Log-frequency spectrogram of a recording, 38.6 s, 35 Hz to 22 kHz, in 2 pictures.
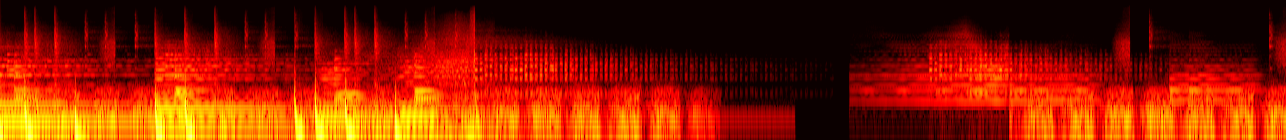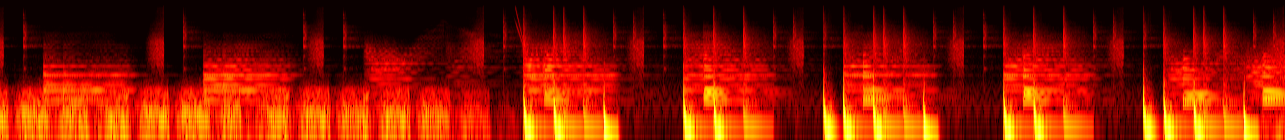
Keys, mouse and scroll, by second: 5.7 double click, 7.2 ctrl+x, 7.5 ctrl+f, 11.5 ctrl+x, 11.8 ctrl+f, 15.4 ctrl+x, 15.7 ctrl+f, 16.8 double click, 26.9-28.0 typing, 30.4 double click, 32.9-34.2 typing.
